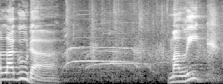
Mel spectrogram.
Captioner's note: audience clapping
